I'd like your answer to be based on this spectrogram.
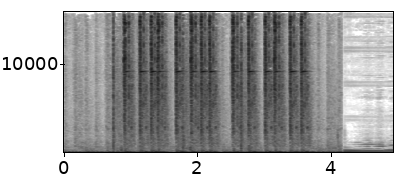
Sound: intense tactical assault rifle shooting

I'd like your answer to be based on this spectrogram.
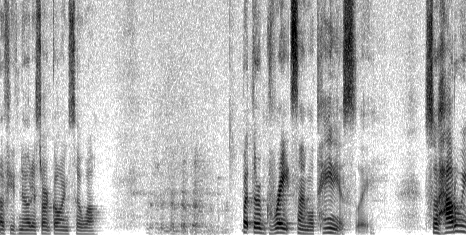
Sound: laugh

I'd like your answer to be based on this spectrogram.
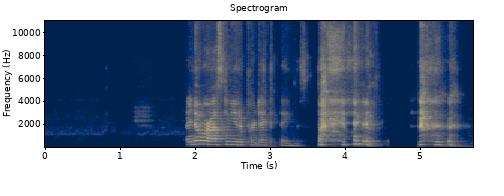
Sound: laughs

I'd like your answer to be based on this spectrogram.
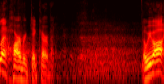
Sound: laughter

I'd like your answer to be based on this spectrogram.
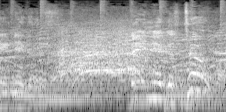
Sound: audience cheers

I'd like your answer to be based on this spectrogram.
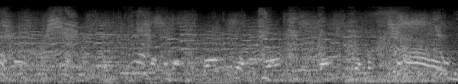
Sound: indistinct chatter

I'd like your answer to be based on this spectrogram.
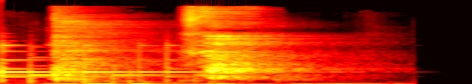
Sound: coughing

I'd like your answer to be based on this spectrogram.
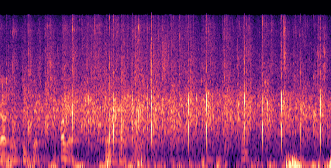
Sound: clapping

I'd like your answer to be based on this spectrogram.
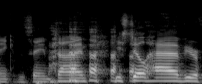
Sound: laughs

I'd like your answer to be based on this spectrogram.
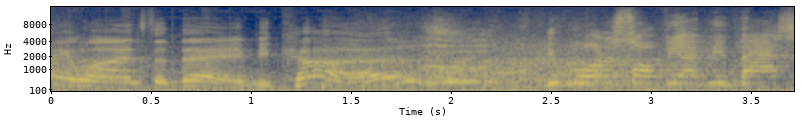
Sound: gasping

